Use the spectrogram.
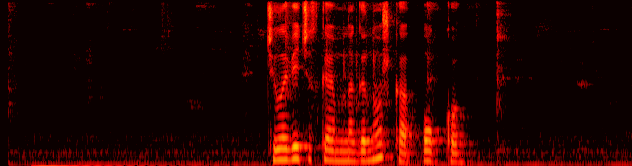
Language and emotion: Russian, neutral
